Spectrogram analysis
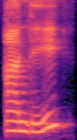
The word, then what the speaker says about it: Dii: So when it comes to d you have to add an n at the beginning or when it comes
